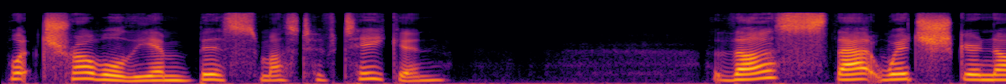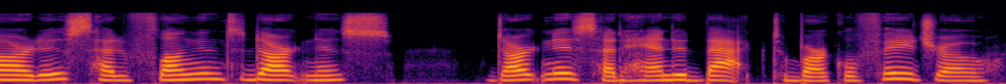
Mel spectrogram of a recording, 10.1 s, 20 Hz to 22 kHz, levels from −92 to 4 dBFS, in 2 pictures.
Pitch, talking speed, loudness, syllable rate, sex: 225 Hz, 125 wpm, -18 LUFS, 4.0 syllables/s, female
